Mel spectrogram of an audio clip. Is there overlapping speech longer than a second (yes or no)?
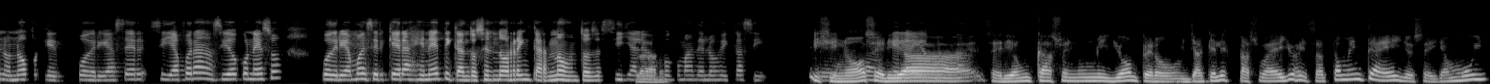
yes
